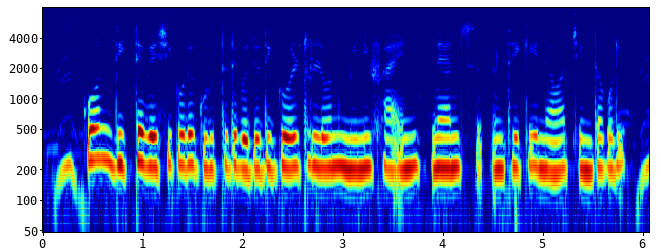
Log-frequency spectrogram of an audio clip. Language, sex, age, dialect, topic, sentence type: Bengali, female, 18-24, Rajbangshi, banking, question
